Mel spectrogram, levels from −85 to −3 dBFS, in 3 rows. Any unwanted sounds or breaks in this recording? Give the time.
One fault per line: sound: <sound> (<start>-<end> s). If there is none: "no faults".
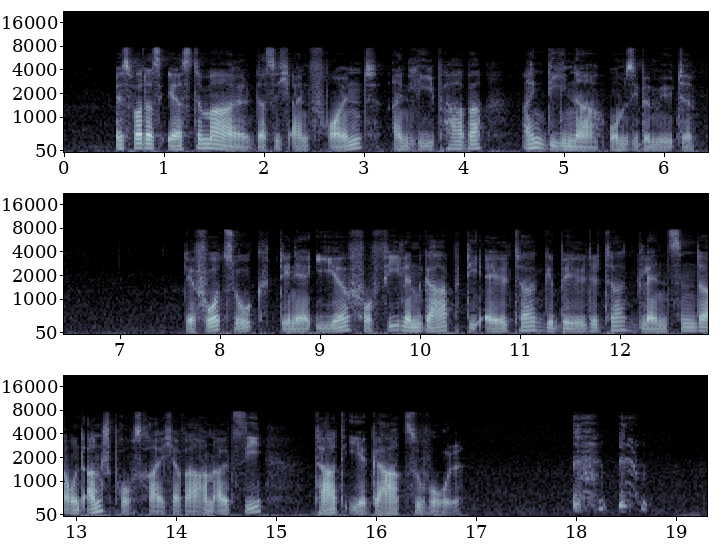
sound: cough (17.9-18.8 s)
